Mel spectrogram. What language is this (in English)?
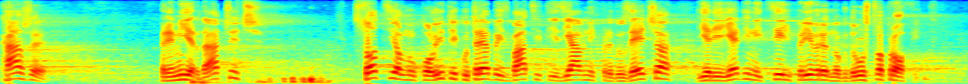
Serbian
